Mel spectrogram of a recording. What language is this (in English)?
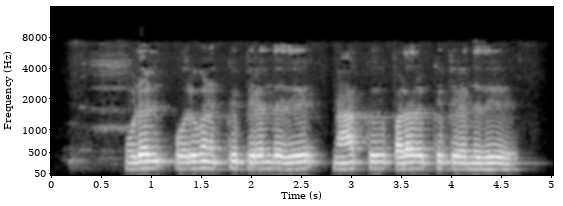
Tamil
